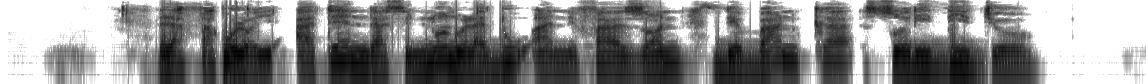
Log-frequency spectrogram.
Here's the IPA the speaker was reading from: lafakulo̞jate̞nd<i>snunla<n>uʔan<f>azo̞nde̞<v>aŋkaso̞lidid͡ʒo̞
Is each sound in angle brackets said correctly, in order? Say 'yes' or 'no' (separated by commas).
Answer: no, no, yes, no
